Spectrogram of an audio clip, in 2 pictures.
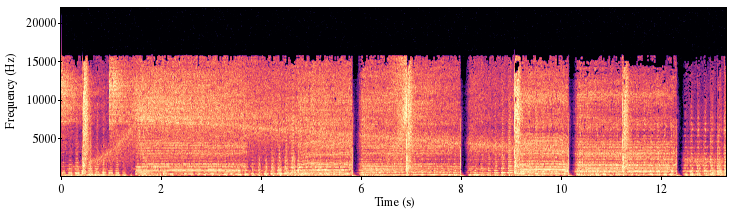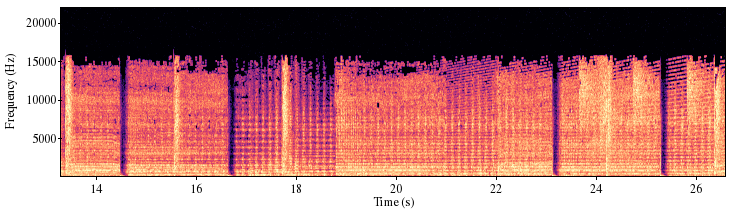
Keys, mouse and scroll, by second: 0.5 s, 8.0 click, 9.2 ctrl+z, 10.4-13.1 drag, 13.7 middle click, 13.9 middle click, 14.6 middle click, 15.4 click, 17.0 click, 20.2 alt+shift+click, 21.1 click, 24.2 click, 26.3 click.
